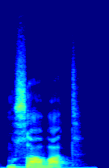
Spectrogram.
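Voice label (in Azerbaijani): "müsavat", Azerbaijani; Orfoqrafiya Lüğəti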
